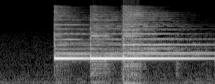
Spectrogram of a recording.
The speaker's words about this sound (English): All right. A little gong time there.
